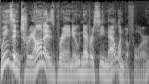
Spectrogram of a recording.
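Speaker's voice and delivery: loud, sarcastic delivery. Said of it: "It's sarcasm".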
